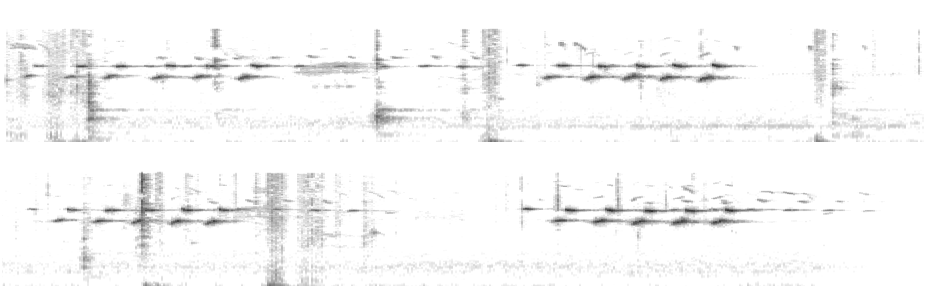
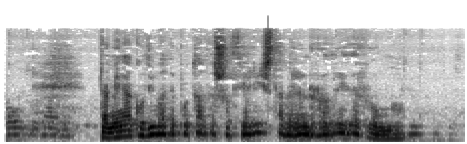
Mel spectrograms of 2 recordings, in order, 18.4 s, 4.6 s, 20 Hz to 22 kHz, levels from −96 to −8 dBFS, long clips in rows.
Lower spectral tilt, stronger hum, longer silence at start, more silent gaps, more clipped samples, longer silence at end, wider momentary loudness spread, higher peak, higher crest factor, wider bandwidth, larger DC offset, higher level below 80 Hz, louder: second, 4.5 dB/octave vs -5 dB/octave; neither; first, 0.2 s vs 0.05 s; neither; neither; first, 0.95 s vs 0.45 s; first, 24 LU vs 15 LU; second, -14 dBFS vs 0 dBFS; first, 24 dB vs 14 dB; about the same, 11 kHz vs 11.5 kHz; neither; second, -74 dBFS vs -38 dBFS; second, -31 LUFS vs -13 LUFS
